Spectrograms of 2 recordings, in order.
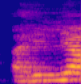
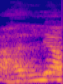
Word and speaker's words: अहल्या: इसी तरह से आगे आते हैं, यहाँ पर अहल्या, अहिल्या और अहल्या बहुत पूछा जाता है। अहिल्या जिसे अशुद्ध कहते हैं, अहल्या शुद्ध है, इसको बहुत पूछते हैं।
